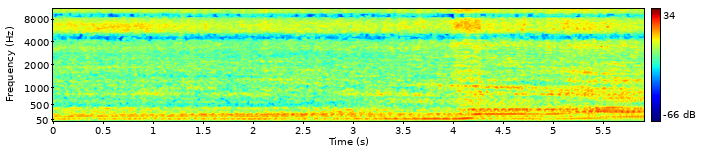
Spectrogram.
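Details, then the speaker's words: Nova race car engine, first firing in 38 years, after fixing a cracked fuel pump and leaks and setting timing: steady, even note with smooth revving and no knocks or misses; runs like a top. "we are so excited that the motor just runs like a top it just will bust off as soon as you turn it over"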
